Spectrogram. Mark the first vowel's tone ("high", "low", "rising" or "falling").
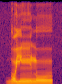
falling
